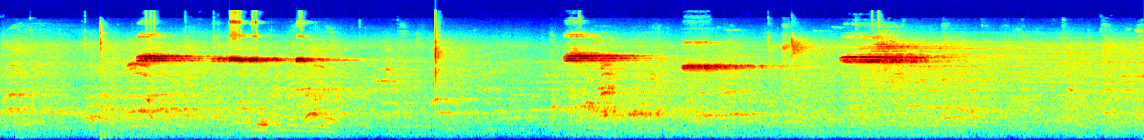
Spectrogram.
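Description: A crowd of men and women murmur and chatter in a large echoing hall.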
